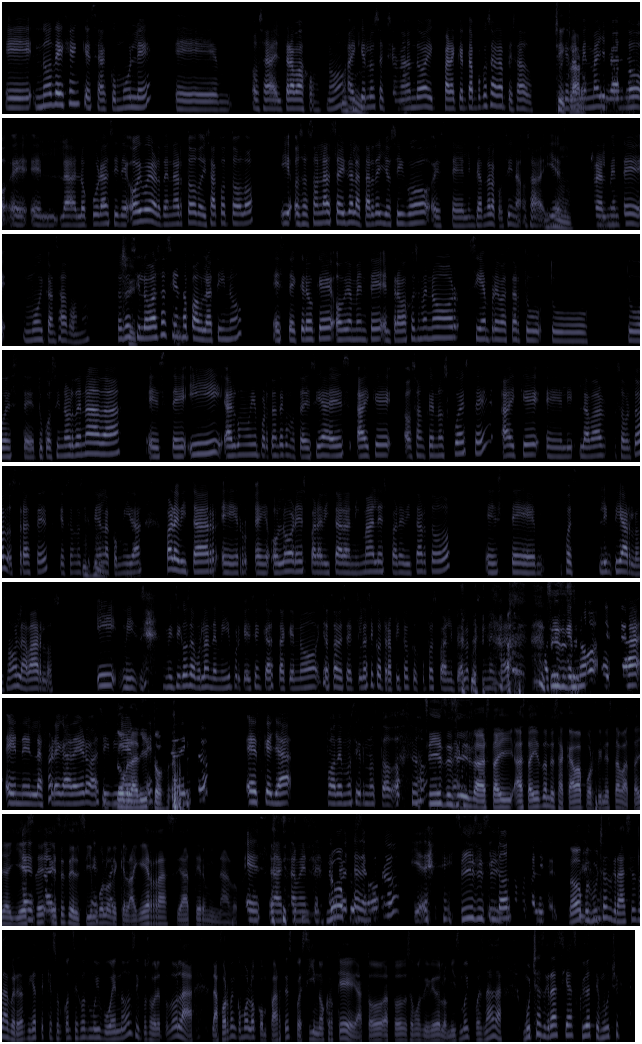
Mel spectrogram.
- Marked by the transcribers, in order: chuckle; laugh; other background noise; chuckle; laughing while speaking: "todos, ¿no?"; laugh; chuckle
- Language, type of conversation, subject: Spanish, podcast, ¿Cómo mantienes la cocina ordenada?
